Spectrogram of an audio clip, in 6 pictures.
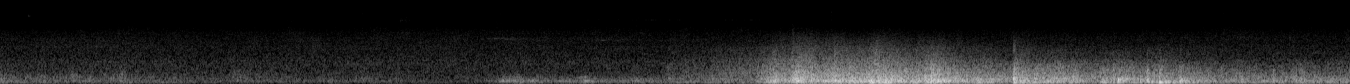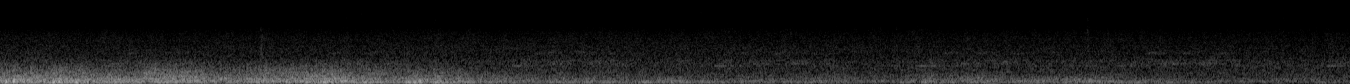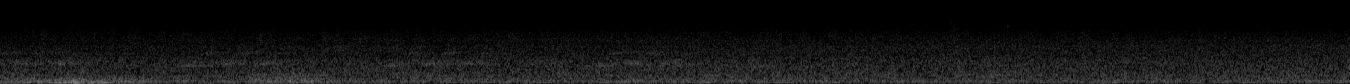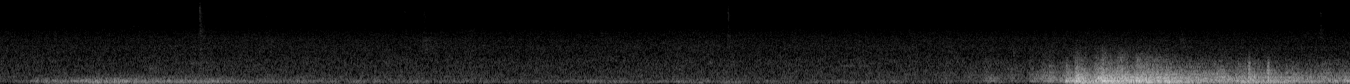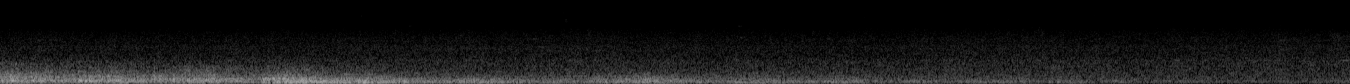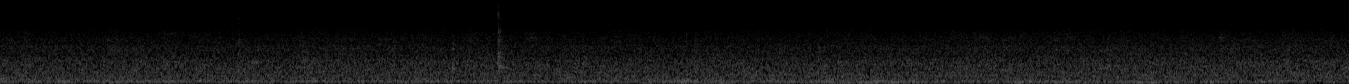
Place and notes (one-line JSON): {"title": "Rende 2nd Rd., Bade Dist. - Thunderstorms", "date": "2017-08-27 17:53:00", "description": "Thunderstorms, wind, rain, Zoom H2n MS+XY", "latitude": "24.94", "longitude": "121.29", "altitude": "141", "timezone": "Asia/Taipei"}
